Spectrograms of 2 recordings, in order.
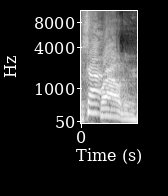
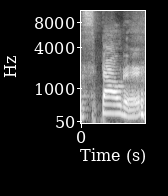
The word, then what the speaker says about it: spouter: The first one is the sprouter. The what? The sprouter. The what? Sprouter? Sound it out. It's called a spouter.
